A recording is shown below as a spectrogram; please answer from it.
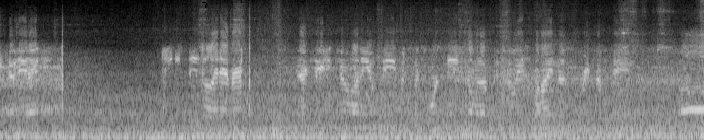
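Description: Diesel locomotives of a BNSF-led freight train crossing a steel truss trestle, a steady low rumble throughout. Garbled voices from a railroad scanner radio come and go over it.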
